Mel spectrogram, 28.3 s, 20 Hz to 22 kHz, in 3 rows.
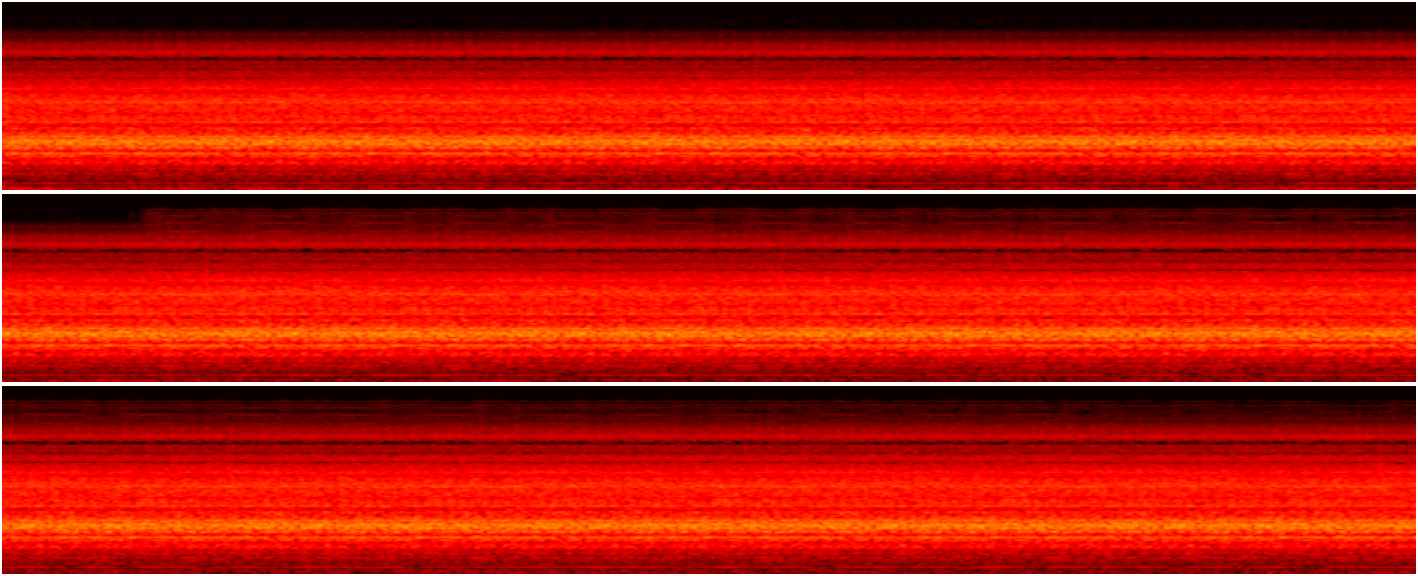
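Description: Roco H0 model of the EDK 750 railway crane running its move-to-transport-position function: a steady whir as the hook is lowered.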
